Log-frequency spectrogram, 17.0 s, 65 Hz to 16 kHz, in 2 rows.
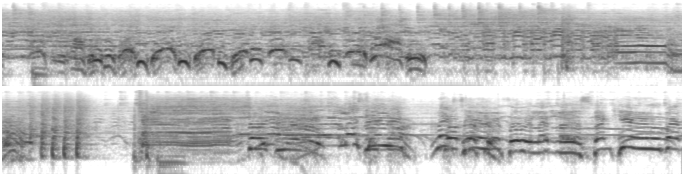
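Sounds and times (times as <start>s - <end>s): live band with singing: 0.0s - 12.7s.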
